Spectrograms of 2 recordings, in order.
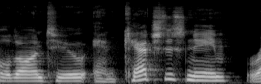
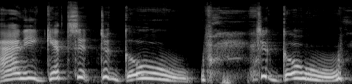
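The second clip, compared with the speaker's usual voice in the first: put-on very slow, high, slight Canadian accent; 6 semitones higher than usual. Quoting what a Raptors fan always says, which cracks you up, in a slight Canadian accent. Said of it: "just this little bit of a Canadian accent".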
